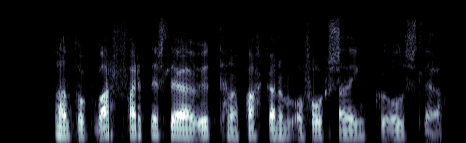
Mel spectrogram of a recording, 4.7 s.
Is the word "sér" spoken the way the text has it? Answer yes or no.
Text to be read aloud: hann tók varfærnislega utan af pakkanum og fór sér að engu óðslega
no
